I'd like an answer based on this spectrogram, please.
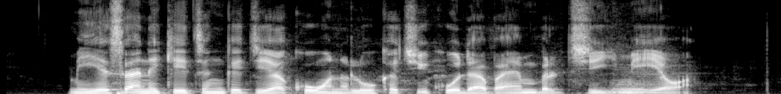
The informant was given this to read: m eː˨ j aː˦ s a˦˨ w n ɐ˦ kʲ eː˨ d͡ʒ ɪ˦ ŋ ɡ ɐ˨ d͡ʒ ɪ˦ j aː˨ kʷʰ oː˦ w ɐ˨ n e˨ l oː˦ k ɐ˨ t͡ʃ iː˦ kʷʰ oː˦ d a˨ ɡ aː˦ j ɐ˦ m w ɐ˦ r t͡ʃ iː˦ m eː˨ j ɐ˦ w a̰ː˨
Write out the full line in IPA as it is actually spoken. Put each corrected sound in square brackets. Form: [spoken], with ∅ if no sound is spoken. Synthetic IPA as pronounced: m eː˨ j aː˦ s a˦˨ [∅] n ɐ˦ kʲ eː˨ d͡ʒ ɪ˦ ŋ ɡ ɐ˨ d͡ʒ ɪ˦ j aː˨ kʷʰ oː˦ w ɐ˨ n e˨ l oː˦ k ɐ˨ t͡ʃ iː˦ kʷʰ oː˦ d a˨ [b] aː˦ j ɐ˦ m [b] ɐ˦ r t͡ʃ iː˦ m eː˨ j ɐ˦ w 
